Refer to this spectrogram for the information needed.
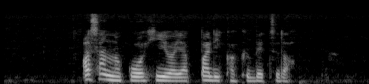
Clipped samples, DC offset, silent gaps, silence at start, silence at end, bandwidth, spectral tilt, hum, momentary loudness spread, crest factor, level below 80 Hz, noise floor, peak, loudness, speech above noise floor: under 0.1%; under 0.1%; none; 0.85 s; 0.8 s; 11.5 kHz; -5.5 dB/octave; none; 10 LU; 16 dB; -62 dBFS; -57 dBFS; -8 dBFS; -24 LUFS; 34 dB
